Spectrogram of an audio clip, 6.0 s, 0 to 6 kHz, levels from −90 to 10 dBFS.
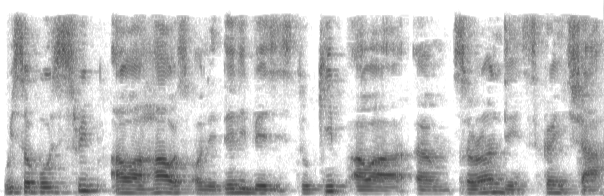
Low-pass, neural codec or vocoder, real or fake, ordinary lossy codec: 5.4 kHz; none; real; AAC, 32 kbps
